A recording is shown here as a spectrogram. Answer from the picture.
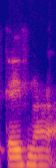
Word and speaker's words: Kevenaar: you um yeah so my name is keviner i'm i'm living in close to amsterdam i'm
